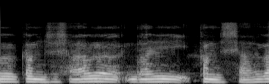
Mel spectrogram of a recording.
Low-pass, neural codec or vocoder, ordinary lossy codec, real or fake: 7.2 kHz; codec, 44.1 kHz, 2.6 kbps, SNAC; none; fake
